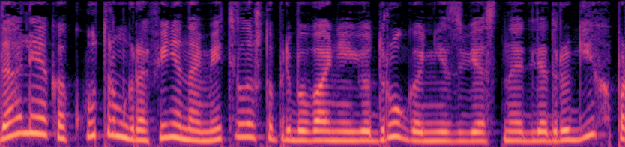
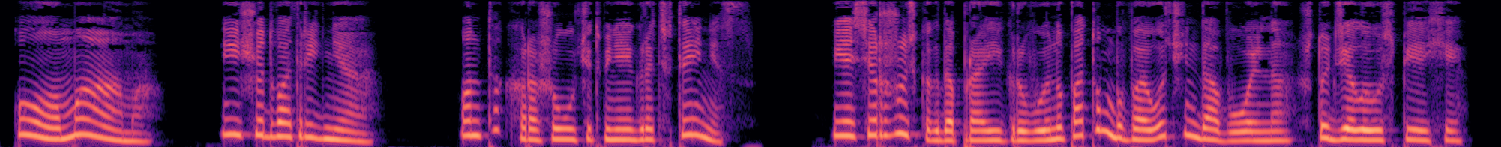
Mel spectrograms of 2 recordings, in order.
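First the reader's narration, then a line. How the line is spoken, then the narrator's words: Ingratiating voice. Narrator (Russian): Анетта заговорила вкрадчивым голосом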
